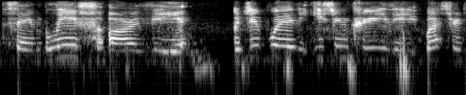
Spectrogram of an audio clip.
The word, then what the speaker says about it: Ojibwe: The how do you pronounce it again? Ojibwe. Ojibwe.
